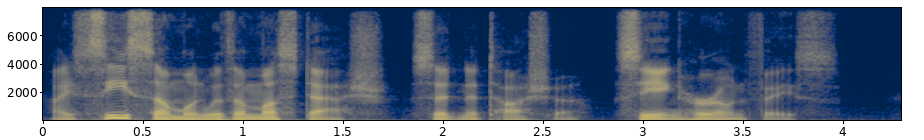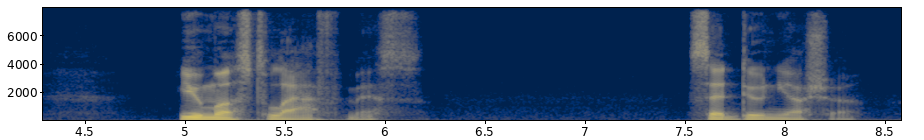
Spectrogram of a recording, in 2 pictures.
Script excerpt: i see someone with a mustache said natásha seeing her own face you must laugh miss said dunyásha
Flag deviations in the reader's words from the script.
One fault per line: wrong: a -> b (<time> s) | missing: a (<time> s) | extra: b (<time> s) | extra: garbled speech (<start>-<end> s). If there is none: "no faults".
no faults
